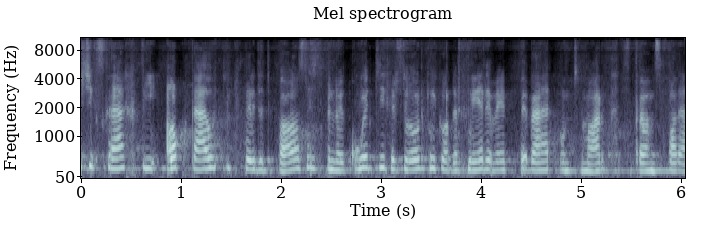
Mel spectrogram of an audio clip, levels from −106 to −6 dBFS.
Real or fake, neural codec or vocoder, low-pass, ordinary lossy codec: fake; codec, 24 kHz, 1.5 kbps, HILCodec; 9.9 kHz; Opus, 24 kbps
